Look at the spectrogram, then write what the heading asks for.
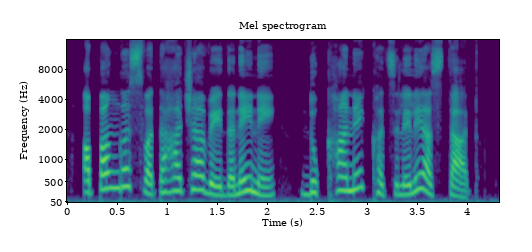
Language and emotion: Marathi, neutral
